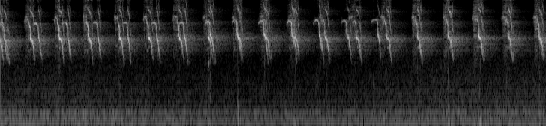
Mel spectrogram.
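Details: Three baby chicks that have lost their mother call for her: loud, high, descending peeps repeated steadily about two or three times a second, with a faint low hum beneath.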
